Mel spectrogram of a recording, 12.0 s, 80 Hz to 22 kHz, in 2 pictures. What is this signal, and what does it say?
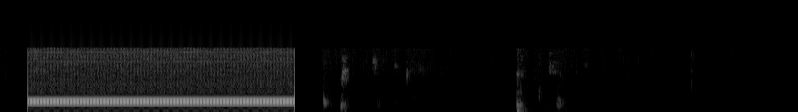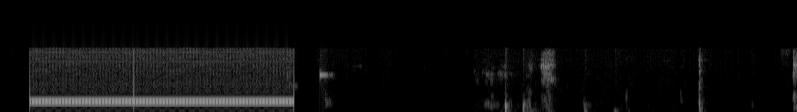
Ringback tone (North America), 440 + 480 Hz.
